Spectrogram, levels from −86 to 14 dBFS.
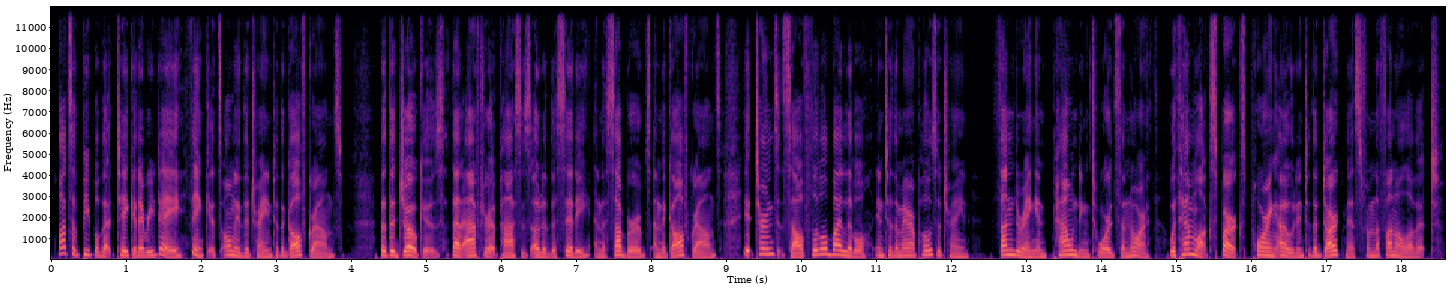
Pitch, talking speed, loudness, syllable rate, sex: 185 Hz, 210 wpm, -21 LUFS, 5.3 syllables/s, female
